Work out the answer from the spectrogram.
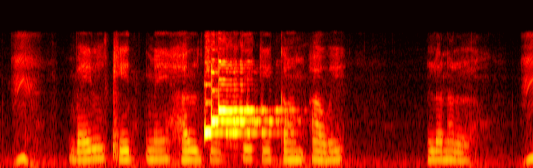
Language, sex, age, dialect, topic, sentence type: Bhojpuri, female, 36-40, Northern, agriculture, statement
